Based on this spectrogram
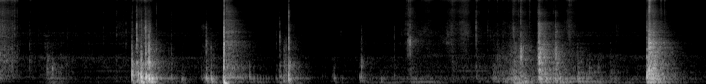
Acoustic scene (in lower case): kitchen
